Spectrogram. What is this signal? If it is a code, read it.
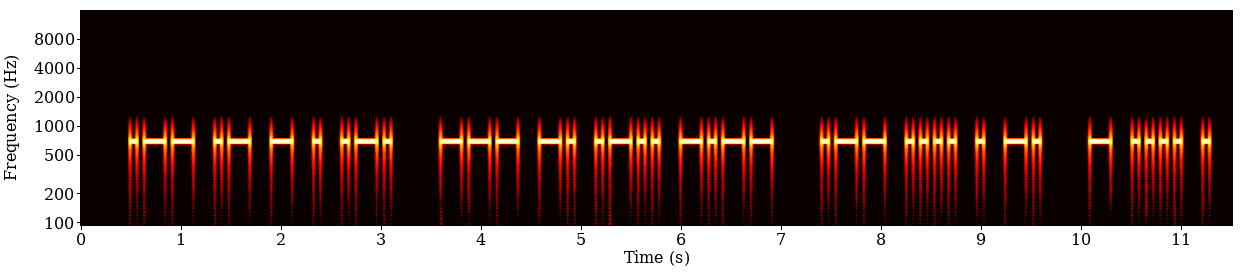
Morse code, heard as a keyed tone, about 17 wpm, 700 Hz. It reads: WATER ONLY WHEN THE
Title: Sentences from Top 1000 Words - Review Part 4 - 17wpm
